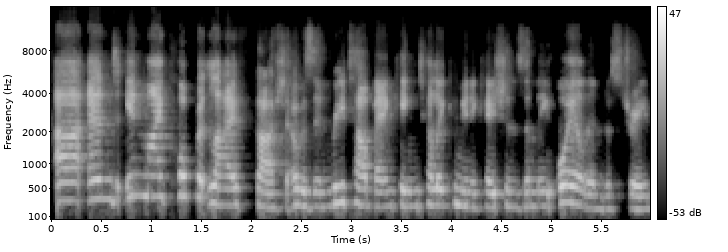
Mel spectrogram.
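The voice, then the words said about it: Australian accent. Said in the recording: “for those of you attempting to work out this accent, I hail from Sydney, Australia”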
